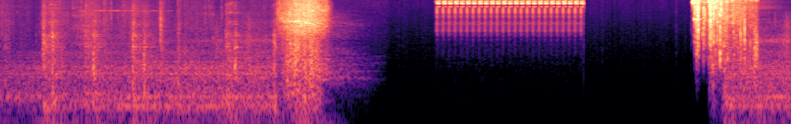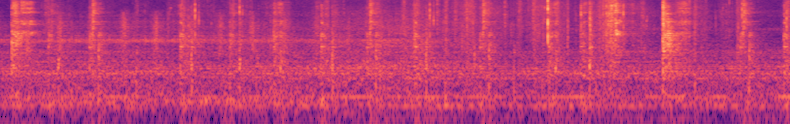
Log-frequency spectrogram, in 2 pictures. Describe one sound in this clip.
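Footsteps clank across a metal grate.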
